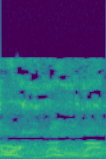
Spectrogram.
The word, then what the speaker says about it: Rulon: We're here at the harbor, and I've got, is it Rulon or Rulon? Let's get the spelling and the pronunciation right. It's R-U-L-O-N, and it's actually Rulon Gardner.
